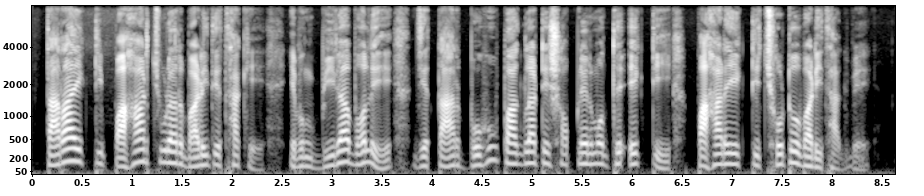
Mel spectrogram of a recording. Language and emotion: Bengali, neutral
